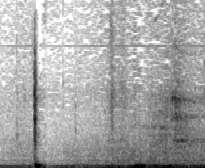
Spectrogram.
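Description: A steady low hum with room noise under it, a short sharp knock about a third of a second in and a softer thump later.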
